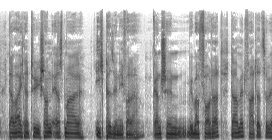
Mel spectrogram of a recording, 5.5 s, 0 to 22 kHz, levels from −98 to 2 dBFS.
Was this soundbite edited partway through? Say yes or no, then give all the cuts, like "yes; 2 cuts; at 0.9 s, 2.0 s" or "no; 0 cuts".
no; 0 cuts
